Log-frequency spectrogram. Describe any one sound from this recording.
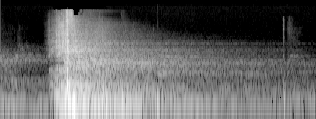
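A soft chime rings out and slowly fades.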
